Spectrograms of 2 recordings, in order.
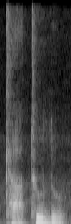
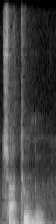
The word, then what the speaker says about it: Cthulhu: Cthulhu. Cthulhu. Aha, okay, that's how you pronounce it. Cthulhu. actually probably Chatulu.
